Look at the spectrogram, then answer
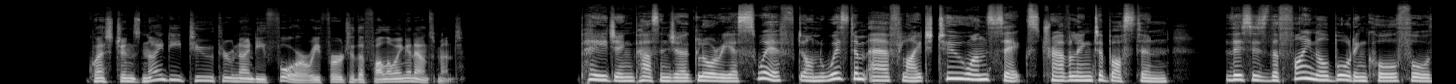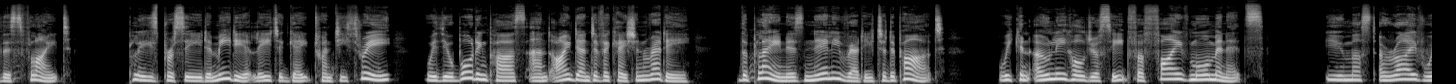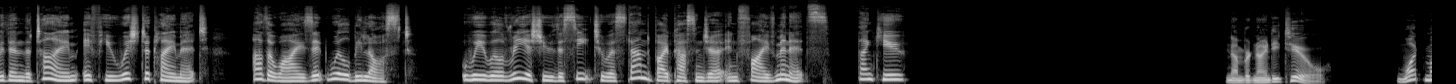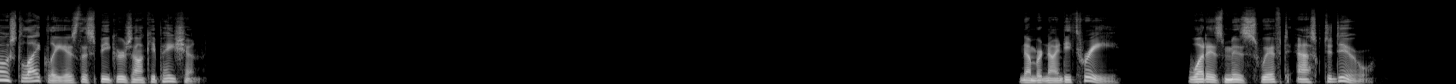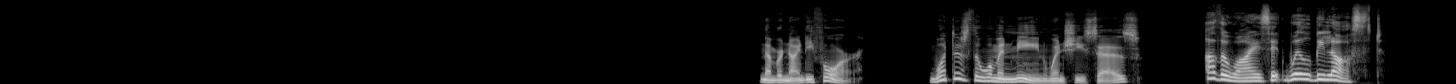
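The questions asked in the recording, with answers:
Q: What most likely is the speaker's occupation?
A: Airline gate agent

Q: What is Ms. Swift asked to do?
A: Go to Gate 23 immediately

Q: What does the woman mean when she says, "Otherwise it will be lost"?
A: Her seat will be given to a standby passenger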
